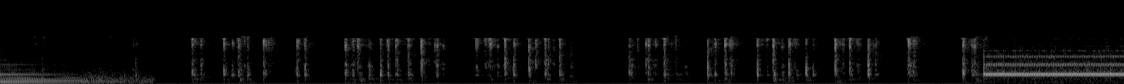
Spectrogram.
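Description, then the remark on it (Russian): A fast, uneven run of short telephone keypad beeps as an extension is dialed in tone mode on a call to the MosElektro group of companies, with brief pauses between groups, ending in a steady tone. A faint tone hums at the start; no one speaks. “Если вы знаете внутренний номер абонента, наберите его, пожалуйста, в тоновом режиме.”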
